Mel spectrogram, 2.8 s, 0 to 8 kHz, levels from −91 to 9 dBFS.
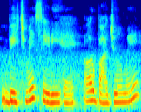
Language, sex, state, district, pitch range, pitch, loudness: Hindi, female, Maharashtra, Mumbai Suburban, 180-220 Hz, 200 Hz, -15 LUFS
